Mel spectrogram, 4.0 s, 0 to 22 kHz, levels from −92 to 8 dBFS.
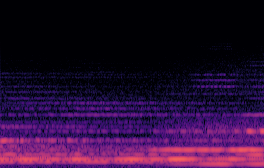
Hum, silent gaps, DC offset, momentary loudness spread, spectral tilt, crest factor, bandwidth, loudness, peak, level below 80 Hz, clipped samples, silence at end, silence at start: none; none; under 0.1%; 7 LU; -11 dB/octave; 12 dB; 3.8 kHz; -34 LUFS; -20 dBFS; -70 dBFS; under 0.1%; 0 s; 0 s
